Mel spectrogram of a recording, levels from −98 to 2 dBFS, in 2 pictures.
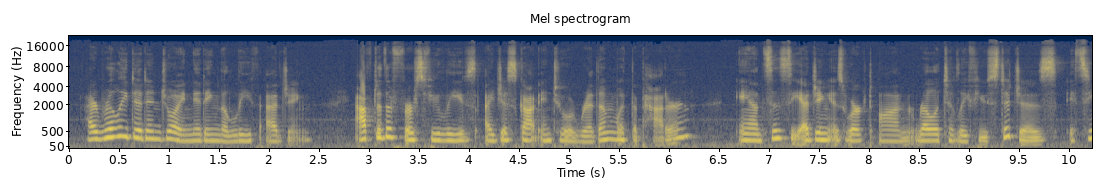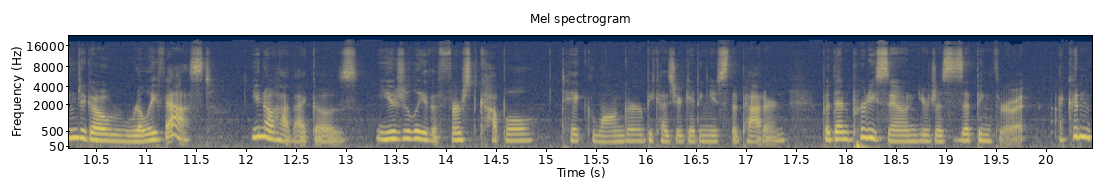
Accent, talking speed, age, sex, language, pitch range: American, 195 wpm, 10-29, female, English, 175-235 Hz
